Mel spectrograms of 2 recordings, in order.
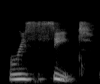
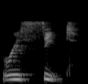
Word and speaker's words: receipt: receipt right yes and we pronounce this word we pronounce it receipt okay received aha without p receipt ah receipt wow cool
